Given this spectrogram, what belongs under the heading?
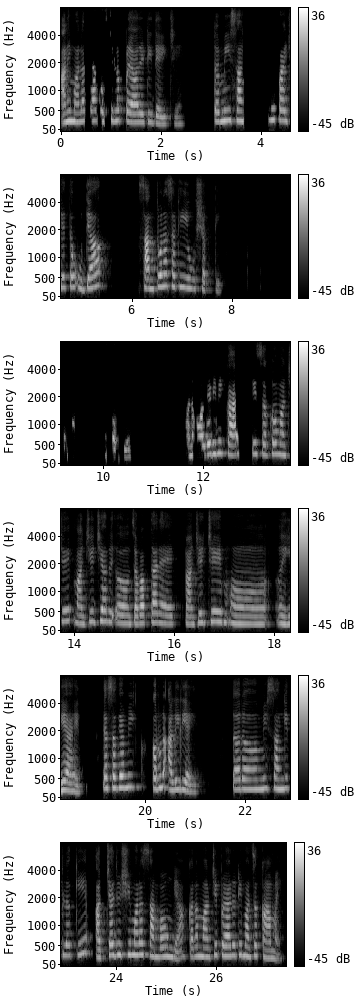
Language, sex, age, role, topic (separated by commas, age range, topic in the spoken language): Marathi, female, 45-49, guest, नकार शांतपणे आणि स्पष्टपणे कसा द्यावा?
